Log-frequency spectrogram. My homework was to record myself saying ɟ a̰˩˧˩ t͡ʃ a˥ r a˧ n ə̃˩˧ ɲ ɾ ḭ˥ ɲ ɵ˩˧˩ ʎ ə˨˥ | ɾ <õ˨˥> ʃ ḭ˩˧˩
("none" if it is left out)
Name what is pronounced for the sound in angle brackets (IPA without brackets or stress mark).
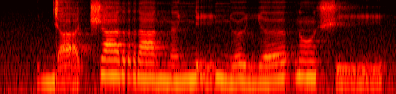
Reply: õ˥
